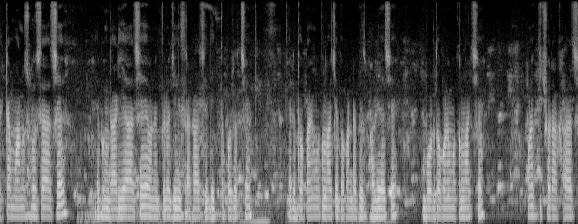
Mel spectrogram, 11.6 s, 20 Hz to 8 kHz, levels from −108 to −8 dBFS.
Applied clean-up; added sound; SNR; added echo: none; none; none; none.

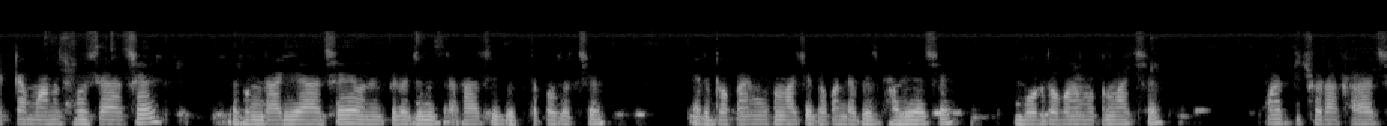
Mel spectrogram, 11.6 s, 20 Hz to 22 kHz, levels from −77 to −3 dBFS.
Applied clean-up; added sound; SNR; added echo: neural mask model Resemble Enhance denoiser.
